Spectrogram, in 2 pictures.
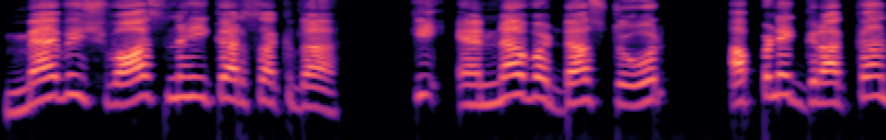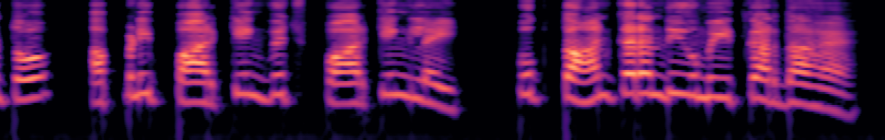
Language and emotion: Punjabi, angry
